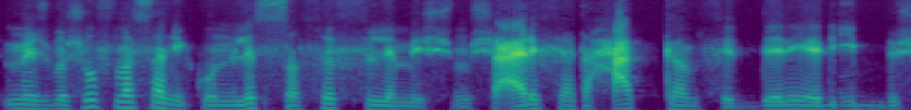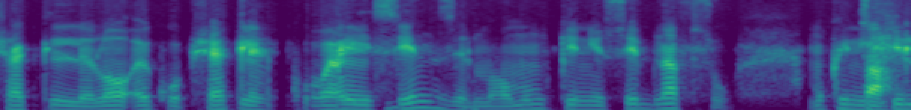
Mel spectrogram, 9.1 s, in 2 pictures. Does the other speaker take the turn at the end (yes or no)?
no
